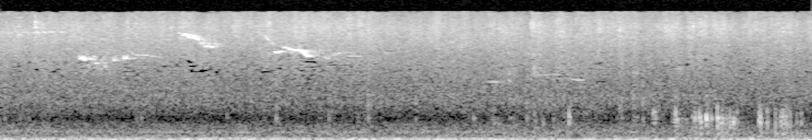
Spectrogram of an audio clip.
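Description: Songbirds giving a few short, high chirps that slide in pitch in the first half, with a fainter lower call around the middle, over a steady low breeze. A brief soft rustle near the end.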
